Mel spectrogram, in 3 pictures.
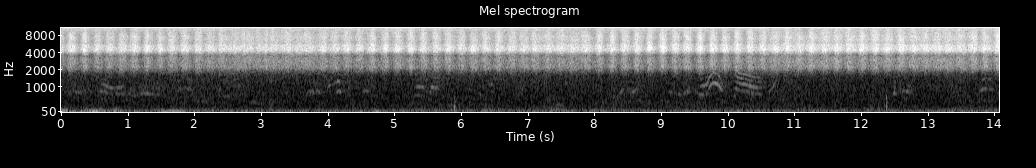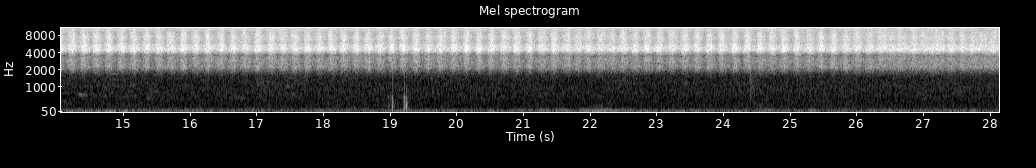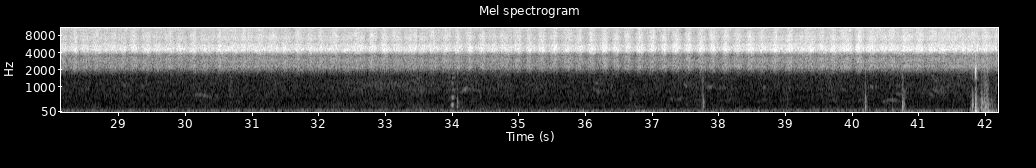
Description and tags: cicadas in a pine forest in south of Italy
